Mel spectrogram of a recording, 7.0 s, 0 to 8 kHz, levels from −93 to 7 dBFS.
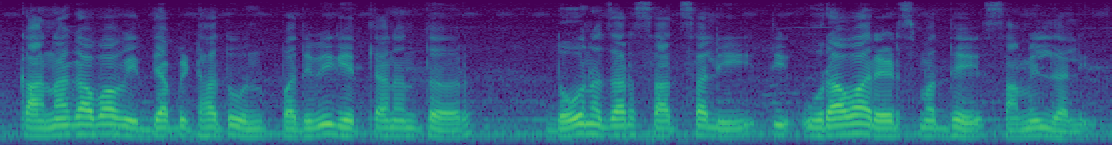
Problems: constant background noise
